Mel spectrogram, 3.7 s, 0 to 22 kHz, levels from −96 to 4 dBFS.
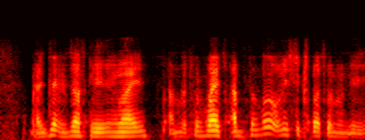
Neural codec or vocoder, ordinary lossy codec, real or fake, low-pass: codec, 24 kHz, 1 kbps, SNAC; Opus, 32 kbps; fake; 7.2 kHz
